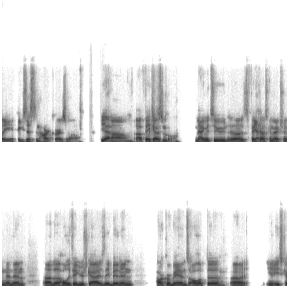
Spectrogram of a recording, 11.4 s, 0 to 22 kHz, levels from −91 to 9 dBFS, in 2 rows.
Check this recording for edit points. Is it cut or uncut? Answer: cut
